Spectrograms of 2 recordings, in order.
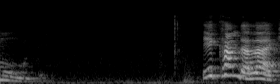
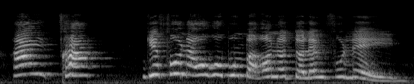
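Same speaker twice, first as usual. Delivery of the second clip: put-on higher, fast childish grumble; complaining child; 6 semitones higher, 4 dB louder than usual. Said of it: "kukhononda uDudu".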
